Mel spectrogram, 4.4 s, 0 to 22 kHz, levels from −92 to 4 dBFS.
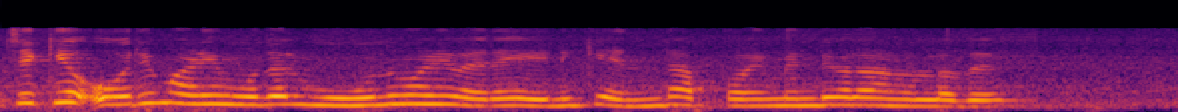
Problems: constant background noise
